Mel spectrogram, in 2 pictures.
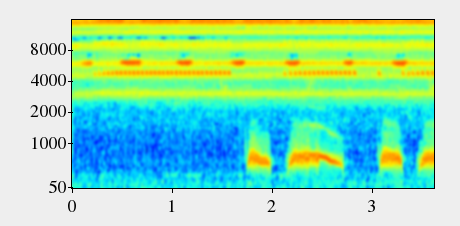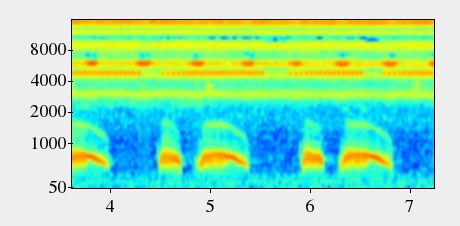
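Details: Spotted dove kept as a trapping decoy, 'Đồng Son' voice type, repeating a short coo followed by a longer falling coo four times, with a high electronic whine in the background.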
